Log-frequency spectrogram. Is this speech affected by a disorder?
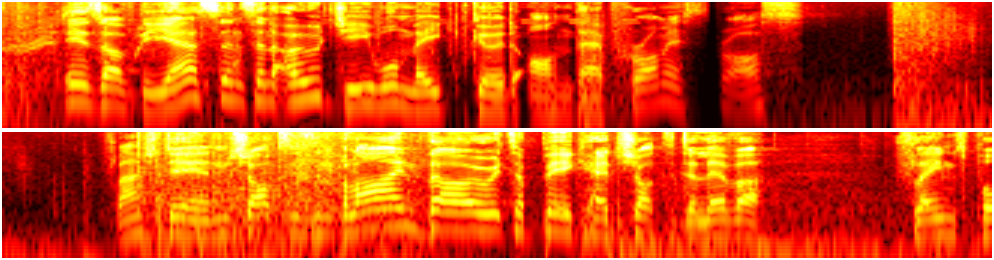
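No.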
